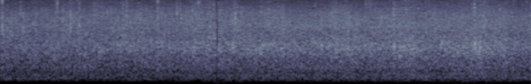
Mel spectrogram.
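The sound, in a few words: audience applause in conference hall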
